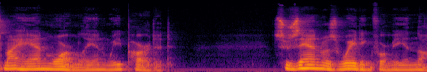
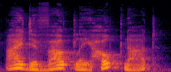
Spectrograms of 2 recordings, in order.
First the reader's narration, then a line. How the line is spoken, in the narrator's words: exclaimed Sir Eustace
